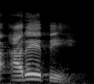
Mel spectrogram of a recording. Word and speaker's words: arete: Ahora, fíjense que este vocablo virtud en griego eh, se pronuncia arete, ah, como los aretes de una mujer, pero sin la S.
